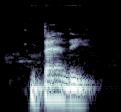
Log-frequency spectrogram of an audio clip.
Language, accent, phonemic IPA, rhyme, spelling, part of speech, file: English, Southern England, /ˈbændi/, -ændi, bandy, verb / adjective / noun, LL-Q1860 (eng)-bandy.wav
- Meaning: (verb) 1. To give and receive reciprocally; to exchange 2. To use or pass about casually 3. To throw or strike reciprocally, like balls in sports 4. To fight (with or against someone)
